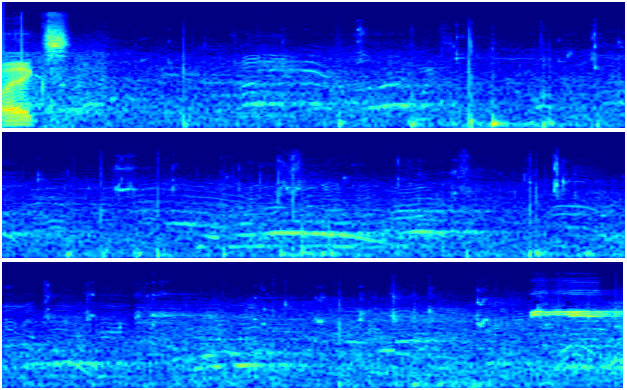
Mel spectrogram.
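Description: Sneakers squeak sharply on a hardwood court.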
